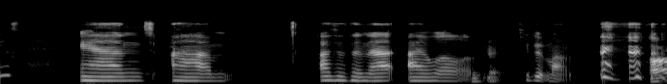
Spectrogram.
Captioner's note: laughs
